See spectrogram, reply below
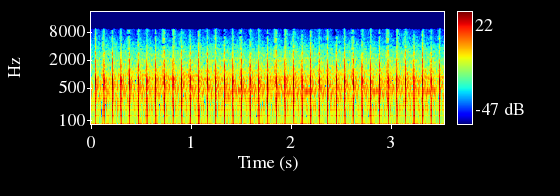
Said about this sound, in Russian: Волк взял АКР и начал стрелять.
